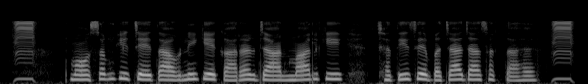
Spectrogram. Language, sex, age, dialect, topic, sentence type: Hindi, female, 18-24, Garhwali, agriculture, statement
